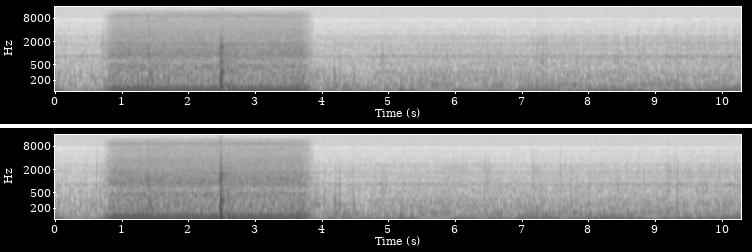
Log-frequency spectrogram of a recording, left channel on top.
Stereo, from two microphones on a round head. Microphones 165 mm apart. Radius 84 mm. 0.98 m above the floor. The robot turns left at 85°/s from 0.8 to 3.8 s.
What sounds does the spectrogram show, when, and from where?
2.5 s tapping: 50° right (ahead or behind), 0.6 m; by 2.6 s 45° right (ahead or behind), 0.6 m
